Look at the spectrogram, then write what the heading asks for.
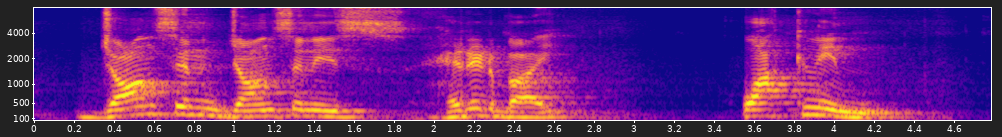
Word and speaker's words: Joaquin: Johnson is headed by Joaquin this J is pronounced with the ha H okay Joaquin duato that's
